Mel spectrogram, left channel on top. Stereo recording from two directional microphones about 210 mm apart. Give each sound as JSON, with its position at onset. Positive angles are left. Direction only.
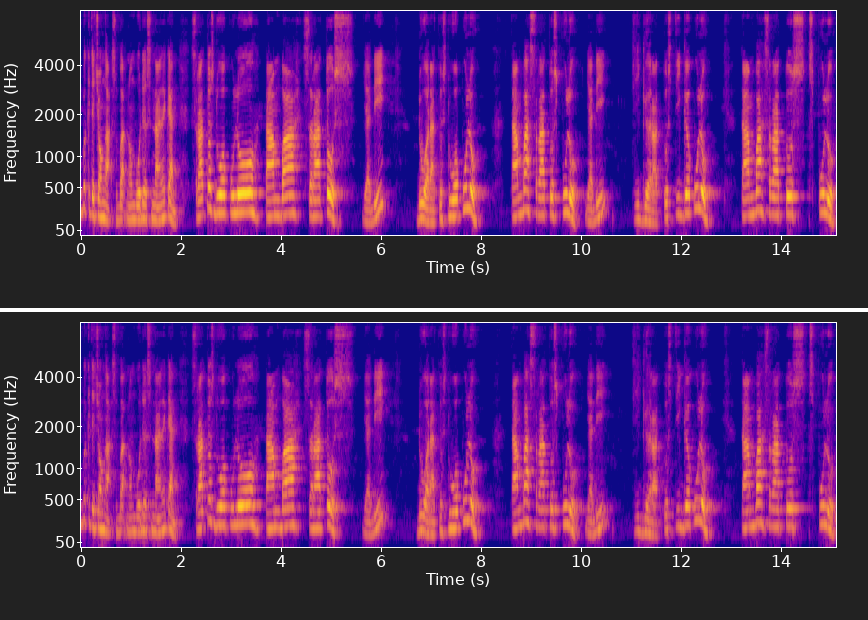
{"t": 0.0, "sound": "speech", "side_deg": 45}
